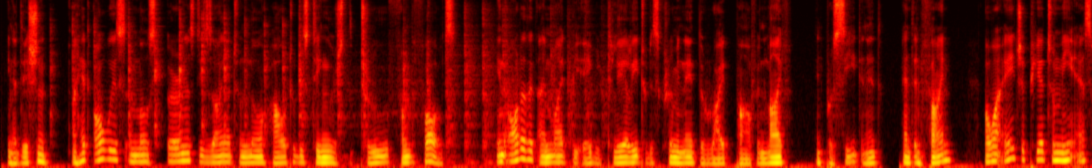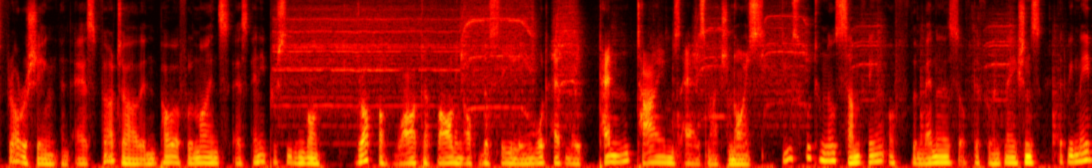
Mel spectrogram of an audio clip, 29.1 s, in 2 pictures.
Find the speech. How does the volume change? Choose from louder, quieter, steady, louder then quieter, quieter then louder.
steady.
